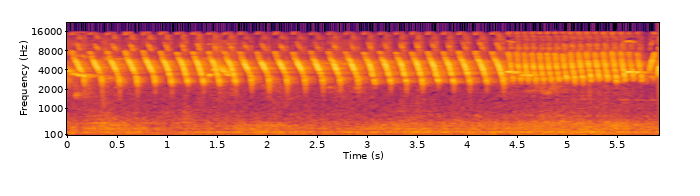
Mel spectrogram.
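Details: Yorkshire canary in captivity singing for competition: a long series of loud descending whistled sweeps, about three per second, ending in a fast high rolling trill.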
